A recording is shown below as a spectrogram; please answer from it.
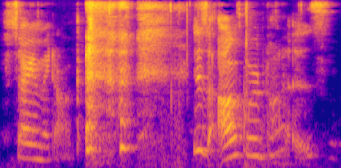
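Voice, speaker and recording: A high-pitched young woman chats slowly and giggles her way through a rambling home vlog, often poking fun at herself. The recording sounds a little muffled, with a faint hiss behind her voice. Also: big pitch swings, a bit bright. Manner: giggly and self-mocking. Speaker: vlogger. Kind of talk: rambling casual vlog chat. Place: at home with a dog nearby.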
